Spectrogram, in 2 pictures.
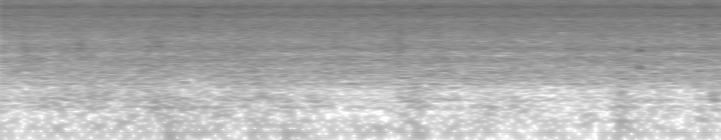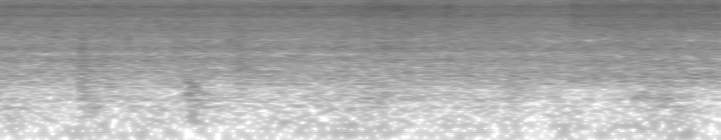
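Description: Potato french fries frying in hot oil, a steady dense sizzling hiss with faint crackles throughout, close and continuous with no talking.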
